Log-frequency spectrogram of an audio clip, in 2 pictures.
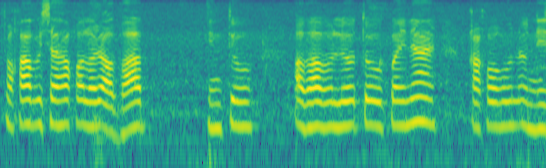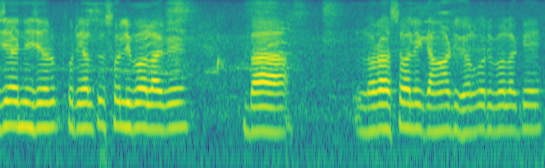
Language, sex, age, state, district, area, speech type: Assamese, female, 60+, Assam, Nalbari, rural, spontaneous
